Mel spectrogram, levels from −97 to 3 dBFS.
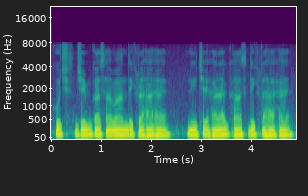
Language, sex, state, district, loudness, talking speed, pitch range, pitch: Hindi, male, Bihar, Patna, -11 LUFS, 160 wpm, 105-110 Hz, 105 Hz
